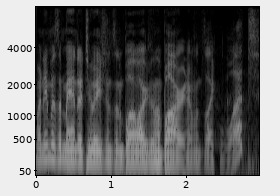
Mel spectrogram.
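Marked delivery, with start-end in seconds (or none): 0.0-1.9 fast mumbled rush, words running together. Retelling a woman's joke that bombed at the microphone, imitating her fast mumbling. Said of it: "She said it so fast and mumbled into the microphone".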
